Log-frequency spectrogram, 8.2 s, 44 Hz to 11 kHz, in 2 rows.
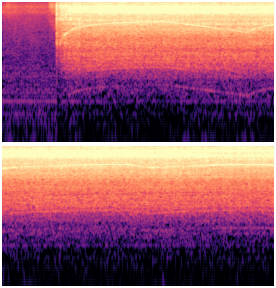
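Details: Makita 9500 angle grinder after its head bearing was replaced: steady high-pitched whir that holds after spin-up, with no grinding or rattle; runs freely and smoothly.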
